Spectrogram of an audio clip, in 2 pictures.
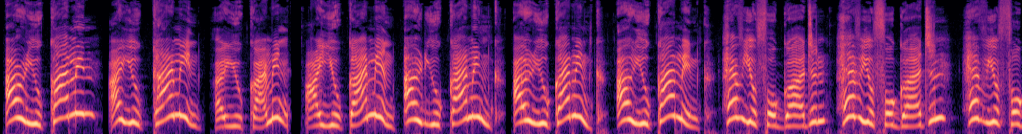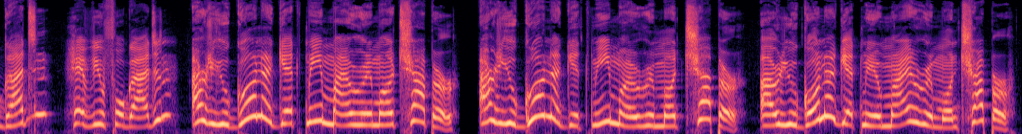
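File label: anglijskij, English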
